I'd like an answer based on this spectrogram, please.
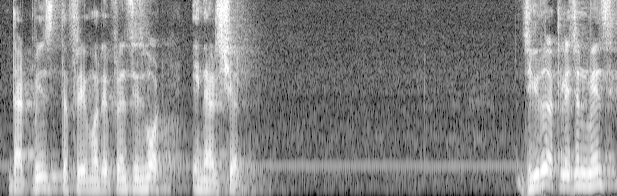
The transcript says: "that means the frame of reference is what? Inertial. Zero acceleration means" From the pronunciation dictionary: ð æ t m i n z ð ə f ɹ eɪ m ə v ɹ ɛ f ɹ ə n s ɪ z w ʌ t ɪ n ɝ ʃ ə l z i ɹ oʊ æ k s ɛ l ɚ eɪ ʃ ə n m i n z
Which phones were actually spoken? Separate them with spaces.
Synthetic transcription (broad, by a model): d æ t m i n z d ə f ɹ eɪ m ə ɹ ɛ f ɹ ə n s ɪ z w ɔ t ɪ n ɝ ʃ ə l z i ɹ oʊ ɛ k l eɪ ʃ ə n m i n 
